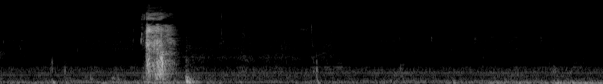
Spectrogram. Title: Gosha is Sneezing : Big Floppa #caracal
